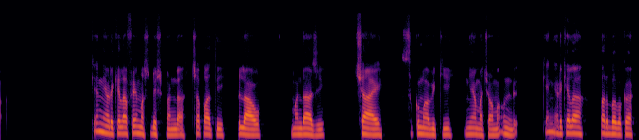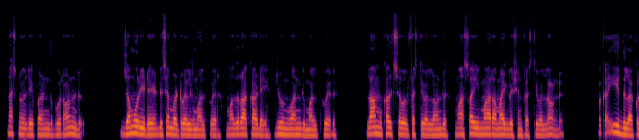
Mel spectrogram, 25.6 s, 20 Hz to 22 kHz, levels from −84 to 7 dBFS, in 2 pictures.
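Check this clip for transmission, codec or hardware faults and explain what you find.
Three kinds of transmission fault are present in this speech clip.

From 1.31 to 1.79 s the speech drops to 0.47 s of silence before "കേന്യദ കേല ഫമോഉസ് ദിശ്". This is likely a call audio freeze. Delayed packets emptied the jitter buffer, and the speech resumes where it stopped.

A jitter buffer speed-up occurs four times: 7.46 to 10.36 s at 109% (ending before "കേന്യദ കേല"), 12.07 to 13.36 s at 109%, 15.16 to 16.41 s at 104%, and 20.79 to 21.13 s at 110%. The receiver trims pitch-period slices to shed excess delay. Speech hurries at unchanged pitch.

At 13.23 s, just before "ദയ് പരന്ദ പുര", there is a short concealed packet loss. About 10 ms never arrived and was filled by extending the preceding sound, leaving a tiny smear.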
